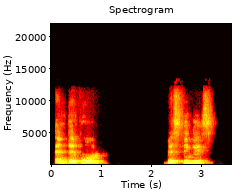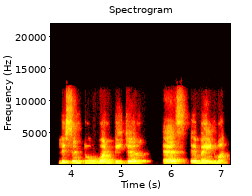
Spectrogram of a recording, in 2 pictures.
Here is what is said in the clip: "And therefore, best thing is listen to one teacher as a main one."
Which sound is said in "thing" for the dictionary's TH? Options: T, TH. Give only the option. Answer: T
